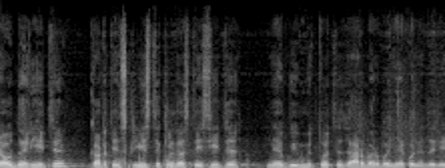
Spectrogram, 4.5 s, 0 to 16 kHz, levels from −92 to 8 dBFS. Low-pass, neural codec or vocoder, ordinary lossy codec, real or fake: 14.4 kHz; vocoder, 44.1 kHz, 128 mel bands, Pupu-Vocoder; Opus, 64 kbps; fake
